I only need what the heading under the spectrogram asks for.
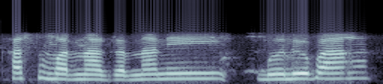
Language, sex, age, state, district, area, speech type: Bodo, female, 45-60, Assam, Udalguri, rural, conversation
